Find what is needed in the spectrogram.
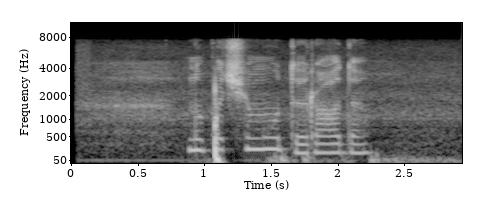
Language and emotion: Russian, sad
